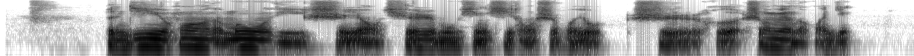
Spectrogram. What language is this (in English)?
Chinese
